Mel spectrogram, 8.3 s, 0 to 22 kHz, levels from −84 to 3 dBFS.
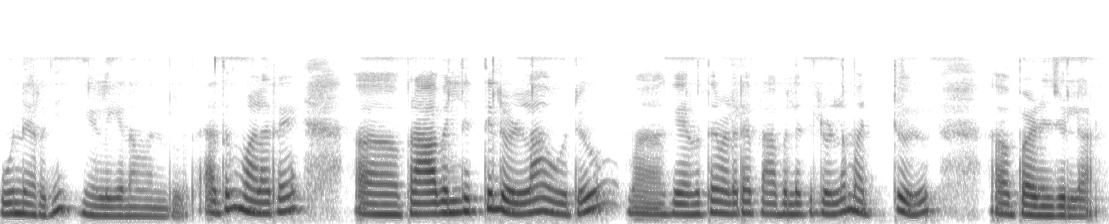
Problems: background sounds at intervals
